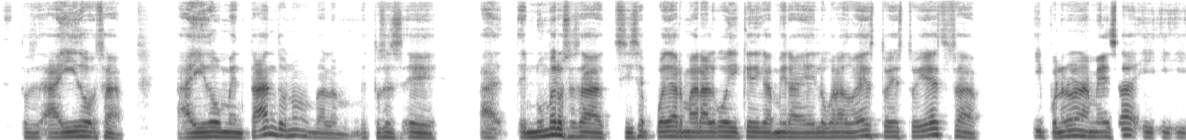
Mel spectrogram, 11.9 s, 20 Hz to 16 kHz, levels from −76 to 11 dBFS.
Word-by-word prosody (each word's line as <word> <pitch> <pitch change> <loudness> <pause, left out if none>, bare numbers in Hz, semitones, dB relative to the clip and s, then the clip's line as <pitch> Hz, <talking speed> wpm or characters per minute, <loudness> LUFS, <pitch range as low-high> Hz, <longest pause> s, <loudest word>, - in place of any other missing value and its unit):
entonces, 105 -1 -8
ha 105 0 -1
ido, 125 +2 +3
o 120 - -2
sea, 105 -7 -2 0.5
ha 105 0 -2
ido 115 +2 +4
aumentando, 120 - +2
¿no? 140 -5 -4
A - - -5
lo 100 -1 -6
mej 85 -4 -11
entonces, 110 0 -4
eh, 105 -4 -1 0.4
ah, - - -4 0.2
en 115 0 +2
números, 150 +2 +5
o 120 - -3
sea, 115 -3 +2
sí 115 - -1
se 130 +2 -2
puede 125 +1 +1
armar 120 -1 +2
algo 120 +1 +3
ahí 120 -2 +1
que 125 +1 -2
diga, 115 -2 0
mira, 110 -1 0
he 110 0 -1
logrado 115 0 -1
esto, 140 -1 -2
esto 125 +1 -4
y 130 - -1
esto, 165 +1 +2
o - - -14
sea, 115 -6 -4 0.5
y 130 - -4
ponerlo 120 +4 -1
en - - +2
la 135 - +3
mesa 120 +6 +1
y 120 - -6
y 110 0 -8
120 Hz, 220 wpm, -20 LUFS, 110-125 Hz, 0.5 s, números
